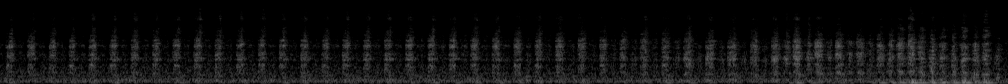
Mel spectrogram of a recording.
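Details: Rottweiler giving birth to puppies, panting hard in quick, steady breaths, about two to three per second, continuing without pause for ten seconds; breathy rasping bursts grow slightly louder near the end.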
